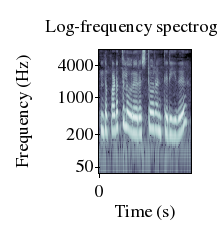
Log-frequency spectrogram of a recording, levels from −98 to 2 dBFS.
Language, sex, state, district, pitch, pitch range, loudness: Tamil, female, Tamil Nadu, Nilgiris, 240 Hz, 215-260 Hz, -13 LUFS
